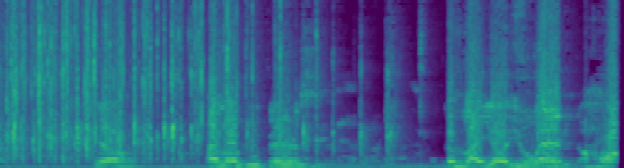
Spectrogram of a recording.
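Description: A man sings loudly through a microphone and loudspeakers outdoors.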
